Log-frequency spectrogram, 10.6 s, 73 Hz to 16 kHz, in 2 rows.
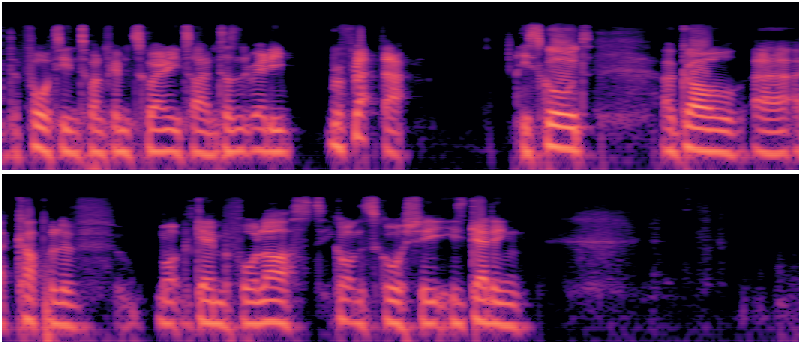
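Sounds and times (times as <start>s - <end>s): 
speech: 0.0s - 2.8s, 3.4s - 8.9s
excited female puppy sniffing and panting: 9.4s - 10.6s.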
